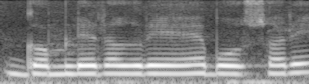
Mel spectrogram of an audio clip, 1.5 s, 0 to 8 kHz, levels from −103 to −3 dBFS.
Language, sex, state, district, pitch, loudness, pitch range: Hindi, female, Uttar Pradesh, Shamli, 260 Hz, -12 LUFS, 260-265 Hz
